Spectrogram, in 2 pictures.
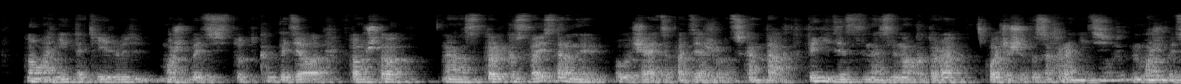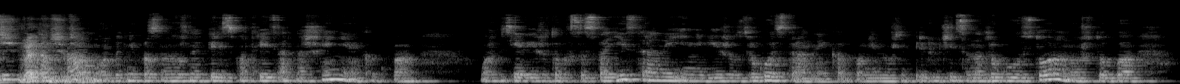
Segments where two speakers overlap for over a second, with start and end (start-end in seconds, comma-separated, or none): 11.0-12.8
